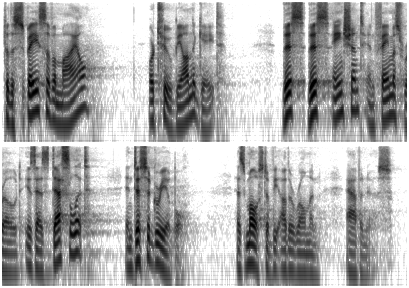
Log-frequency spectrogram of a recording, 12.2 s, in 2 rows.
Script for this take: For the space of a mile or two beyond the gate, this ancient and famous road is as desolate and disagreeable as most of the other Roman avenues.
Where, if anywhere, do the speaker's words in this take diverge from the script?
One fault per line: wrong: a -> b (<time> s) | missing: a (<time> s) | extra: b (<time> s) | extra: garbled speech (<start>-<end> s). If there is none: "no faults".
extra: this (4.6 s)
